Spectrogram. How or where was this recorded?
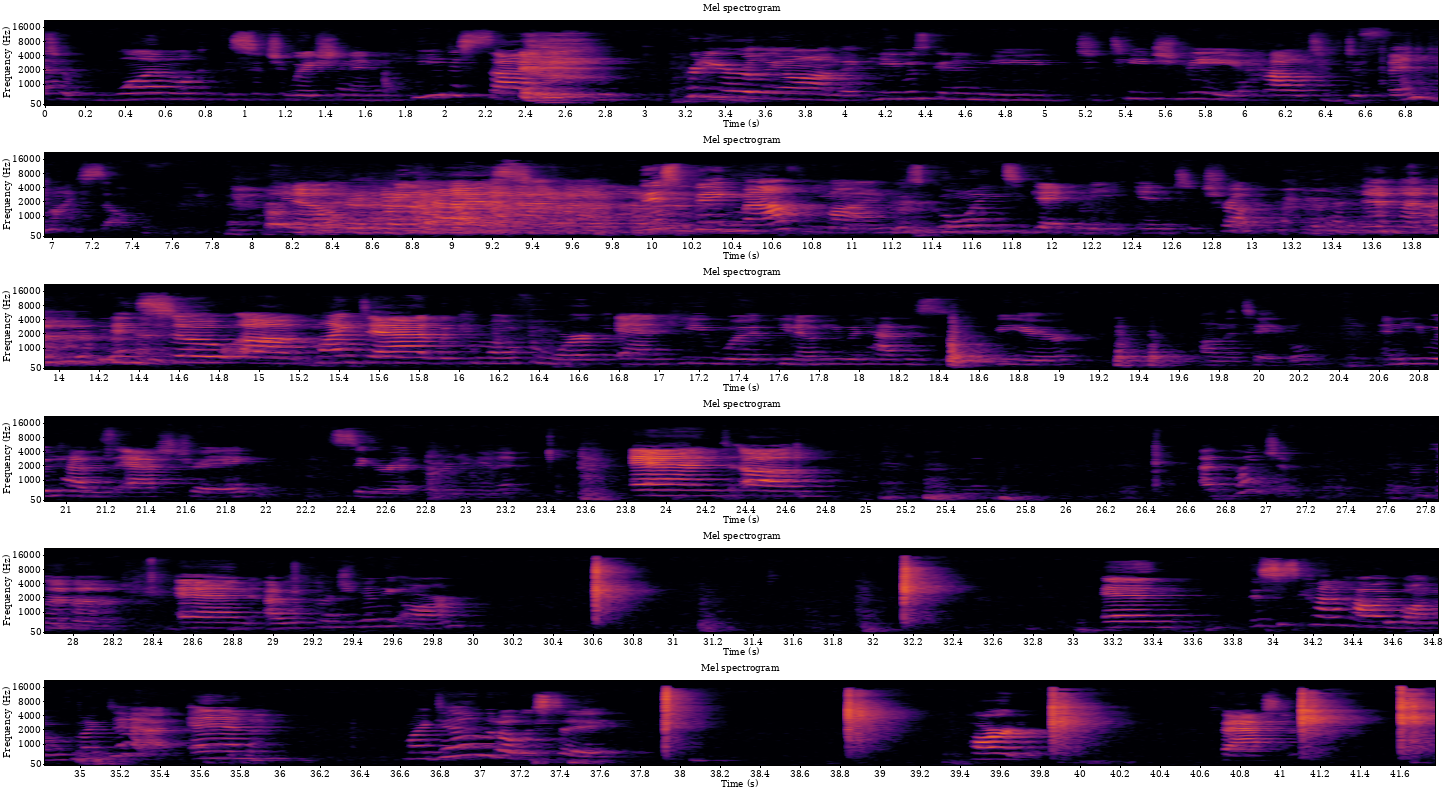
live audience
